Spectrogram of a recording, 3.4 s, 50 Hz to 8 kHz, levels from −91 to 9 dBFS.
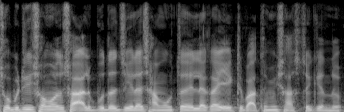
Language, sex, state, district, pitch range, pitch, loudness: Bengali, male, West Bengal, Alipurduar, 105-120 Hz, 115 Hz, -17 LUFS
